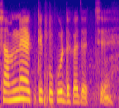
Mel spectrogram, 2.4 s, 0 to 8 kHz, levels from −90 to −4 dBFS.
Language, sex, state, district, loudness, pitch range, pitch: Bengali, female, Assam, Hailakandi, -16 LUFS, 190-250 Hz, 235 Hz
